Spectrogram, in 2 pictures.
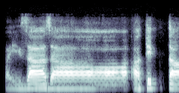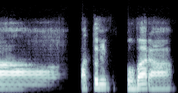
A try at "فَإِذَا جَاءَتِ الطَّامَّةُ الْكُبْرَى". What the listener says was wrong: జీమ్ మీరు ఇన్ని రోజుల నుంచి చదువుతున్నాం కదా, జీమ్ శబ్దము కరెక్ట్గా రావాలి. నాలుక మధ్య భాగాన్ని మన నోటి పై కప్పుకు తగిలించి ఆ శబ్దం తీస్తే కరెక్ట్గా వస్తుంది. ఫఇజా జా జా ఫఇజా జాఅతి తామ్మతుల్ కుబరా.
